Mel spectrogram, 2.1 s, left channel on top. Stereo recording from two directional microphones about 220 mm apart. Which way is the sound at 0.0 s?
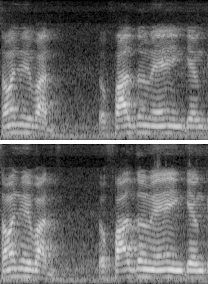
20° right (ahead or behind).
